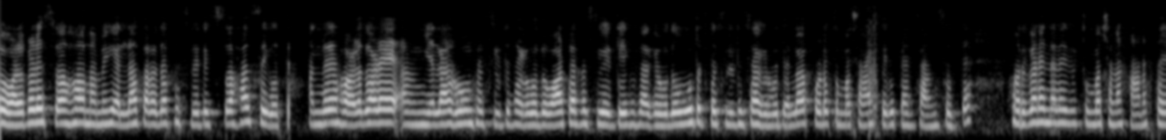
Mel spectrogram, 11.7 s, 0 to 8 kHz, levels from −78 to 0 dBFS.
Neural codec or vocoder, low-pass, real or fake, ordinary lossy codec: codec, 44.1 kHz, 3.4 kbps, Pupu-Codec; 7.2 kHz; fake; none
